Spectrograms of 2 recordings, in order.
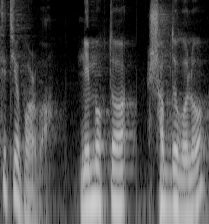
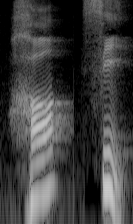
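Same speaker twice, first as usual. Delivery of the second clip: "খসি" very slowly in two separate syllables; syllables apart; 3 semitones higher, much slower than usual. Shown as a demonstration. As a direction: split "খসি" with a clear pause between syllables. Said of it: "এভাবেও পড়তে পারেন". ("খসি" ভেঙে ভেঙে ধীরে)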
